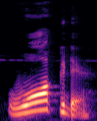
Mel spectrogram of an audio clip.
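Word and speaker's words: walked: जी एस T night वॉक्ड डब्ल्यू ए एल के ई डी वॉक्ड यहां पे L silent है वॉक्ड towards toward होगा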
